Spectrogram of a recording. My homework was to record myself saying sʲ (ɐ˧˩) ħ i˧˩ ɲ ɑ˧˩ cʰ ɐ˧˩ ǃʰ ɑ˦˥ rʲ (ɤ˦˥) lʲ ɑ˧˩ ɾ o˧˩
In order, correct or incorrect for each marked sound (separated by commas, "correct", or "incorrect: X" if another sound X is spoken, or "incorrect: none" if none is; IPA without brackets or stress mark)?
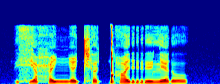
correct, correct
